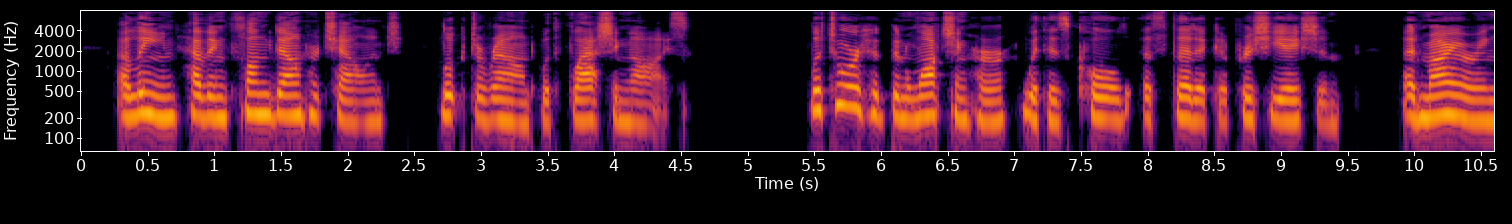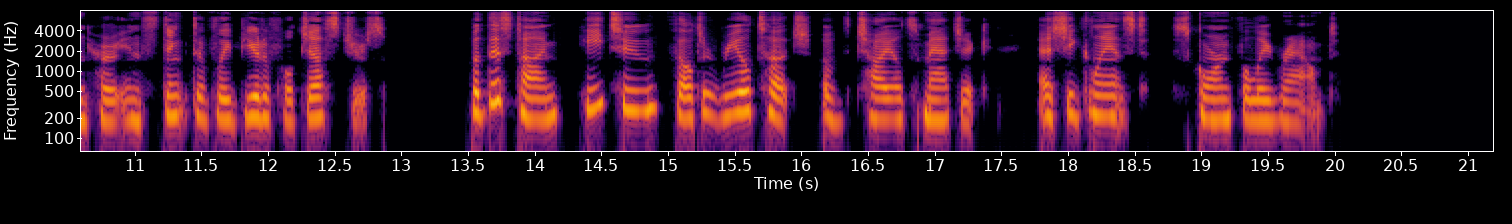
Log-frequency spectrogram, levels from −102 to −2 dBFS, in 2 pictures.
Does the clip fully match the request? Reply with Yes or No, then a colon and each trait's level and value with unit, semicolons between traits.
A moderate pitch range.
Yes: average, 3.0 semitones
